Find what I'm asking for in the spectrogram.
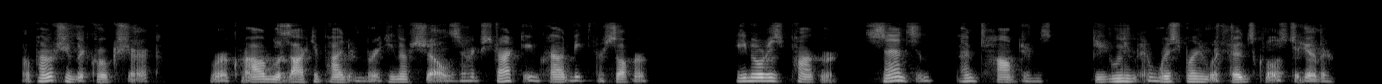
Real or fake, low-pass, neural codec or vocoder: fake; 7.2 kHz; autoencoder, 22.05 kHz, a latent of 192 numbers a frame, VITS, trained on one speaker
